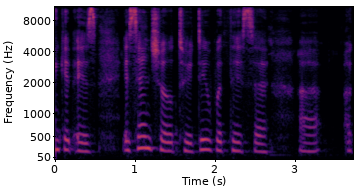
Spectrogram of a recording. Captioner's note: speaking French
